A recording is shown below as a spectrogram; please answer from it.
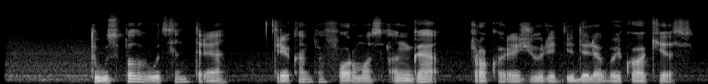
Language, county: Lithuanian, Vilnius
